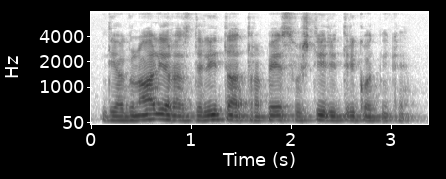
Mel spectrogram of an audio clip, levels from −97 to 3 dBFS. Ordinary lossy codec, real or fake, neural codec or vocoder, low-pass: none; fake; codec, 16 kHz, 16 kbps, FunCodec, trained on Chinese and English, 50 frames a second; none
